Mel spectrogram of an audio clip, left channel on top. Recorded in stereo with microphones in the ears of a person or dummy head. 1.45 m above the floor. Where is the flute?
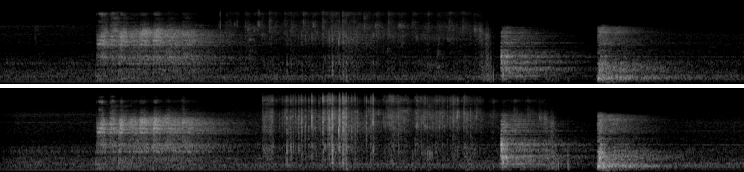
I don't hear a flute.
